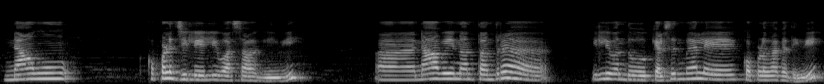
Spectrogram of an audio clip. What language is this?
Kannada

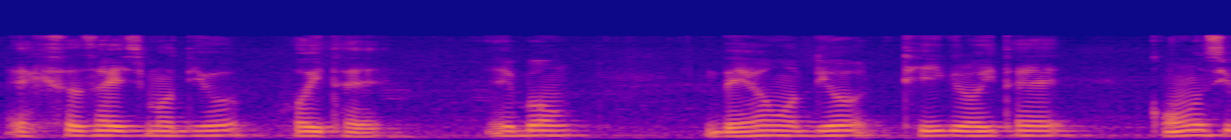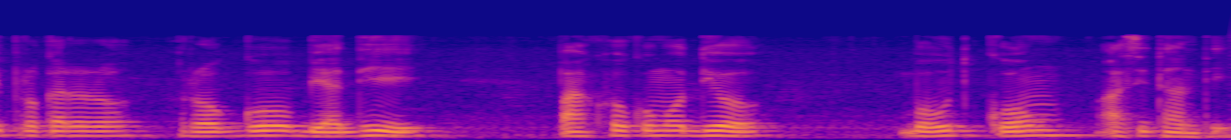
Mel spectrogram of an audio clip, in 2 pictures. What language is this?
Odia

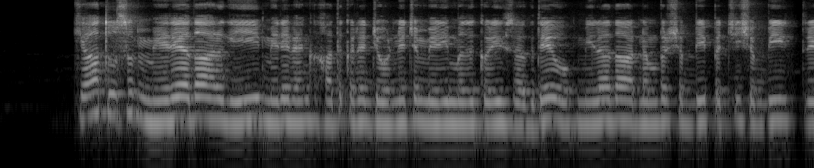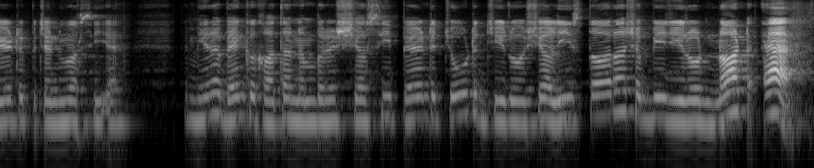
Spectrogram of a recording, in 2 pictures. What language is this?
Dogri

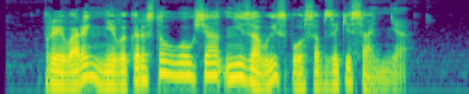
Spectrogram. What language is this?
Belarusian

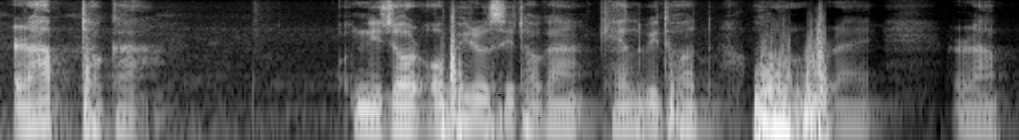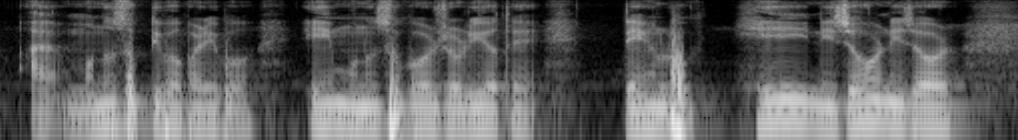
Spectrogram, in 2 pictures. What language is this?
Assamese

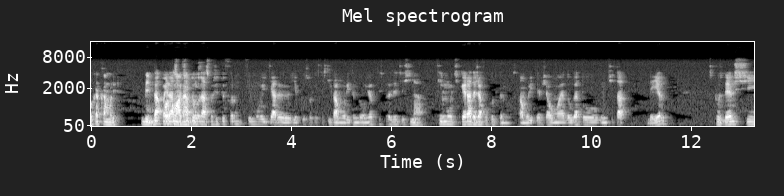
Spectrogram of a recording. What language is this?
Romanian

